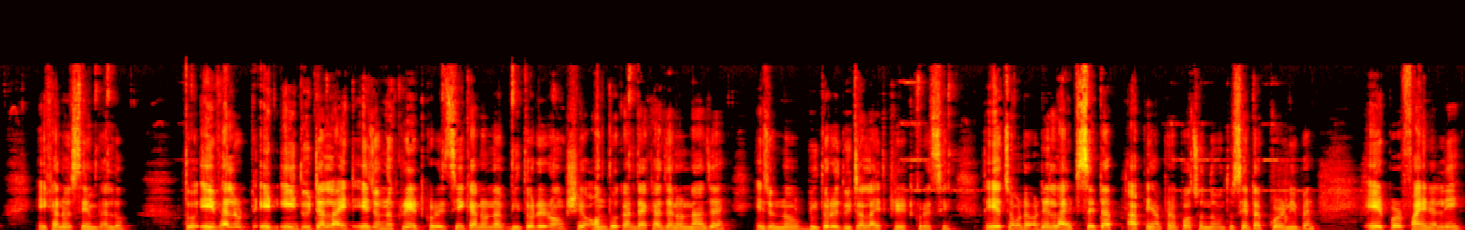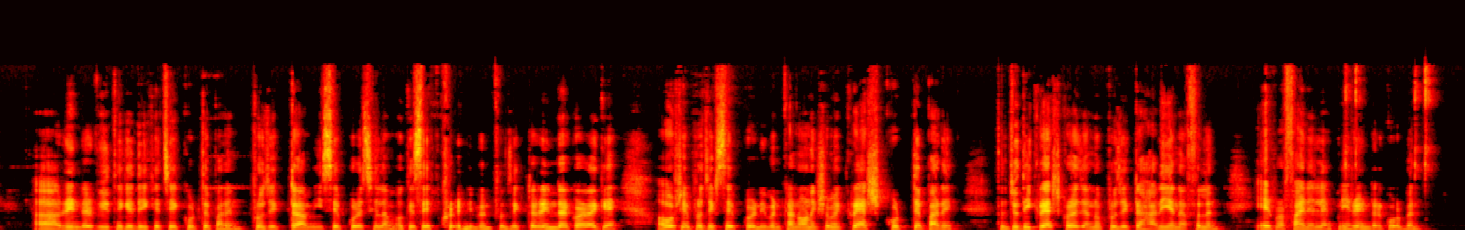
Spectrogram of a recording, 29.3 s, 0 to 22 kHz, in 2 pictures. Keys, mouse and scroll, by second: 0.8 click, 1.8-2.3 middle drag, 2.3-3.1 scroll up 2, 3.1-8.2 middle drag, 8.4-9.1 scroll down 4, 9.1-12.1 middle drag, 12.7 KP_0, 25.7 ctrl+s, 27.9-29.3 drag.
